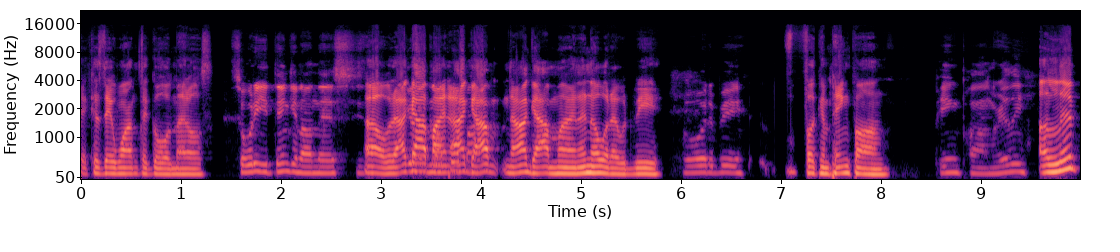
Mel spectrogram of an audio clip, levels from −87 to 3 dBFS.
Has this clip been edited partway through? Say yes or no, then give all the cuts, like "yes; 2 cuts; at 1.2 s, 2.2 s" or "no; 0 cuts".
yes; 2 cuts; at 1.4 s, 8.4 s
